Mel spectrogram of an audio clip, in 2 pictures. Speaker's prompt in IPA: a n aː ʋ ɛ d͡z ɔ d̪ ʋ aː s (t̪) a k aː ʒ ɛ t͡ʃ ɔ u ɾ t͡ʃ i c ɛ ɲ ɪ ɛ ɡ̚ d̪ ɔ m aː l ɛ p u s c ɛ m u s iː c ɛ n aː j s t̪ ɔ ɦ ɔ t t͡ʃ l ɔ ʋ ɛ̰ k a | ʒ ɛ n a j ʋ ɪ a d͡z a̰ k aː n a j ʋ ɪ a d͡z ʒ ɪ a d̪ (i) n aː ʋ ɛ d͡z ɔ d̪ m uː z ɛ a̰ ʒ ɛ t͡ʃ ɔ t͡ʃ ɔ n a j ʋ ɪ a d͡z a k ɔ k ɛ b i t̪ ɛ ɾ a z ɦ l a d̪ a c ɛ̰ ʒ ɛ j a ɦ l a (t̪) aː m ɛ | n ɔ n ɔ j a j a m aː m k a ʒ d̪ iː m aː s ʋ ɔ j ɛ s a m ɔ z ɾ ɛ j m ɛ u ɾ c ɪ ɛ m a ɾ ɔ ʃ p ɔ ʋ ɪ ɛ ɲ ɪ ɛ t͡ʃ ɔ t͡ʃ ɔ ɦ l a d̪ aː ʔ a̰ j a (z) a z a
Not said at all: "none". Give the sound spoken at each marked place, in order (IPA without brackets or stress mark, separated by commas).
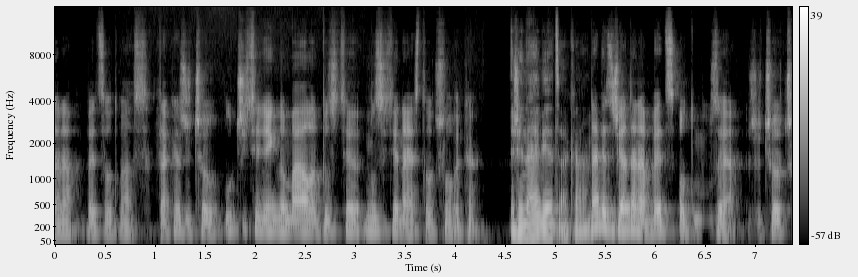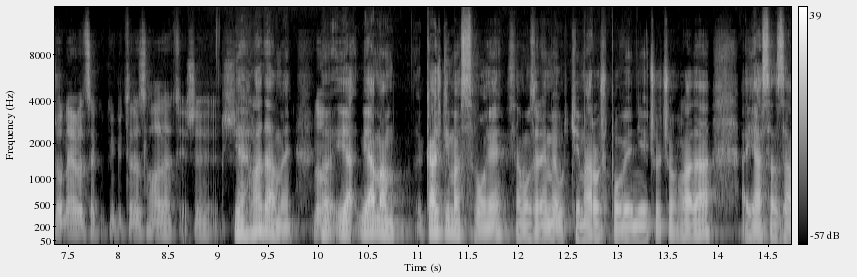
t̪, a, d̪, s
